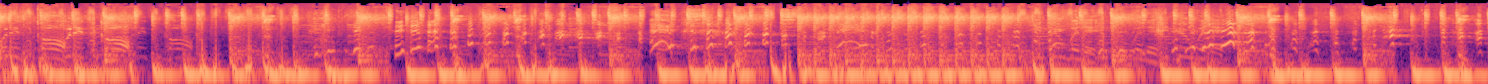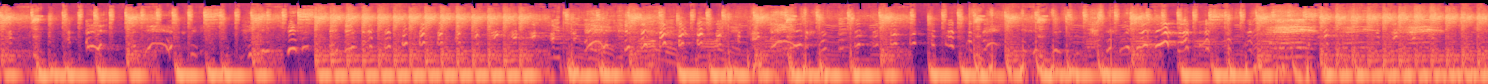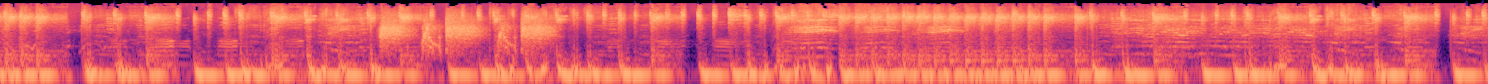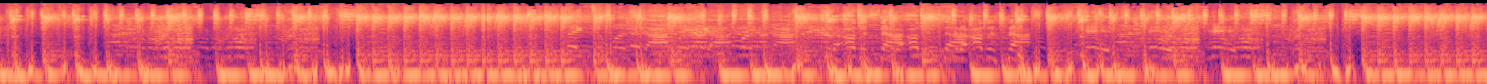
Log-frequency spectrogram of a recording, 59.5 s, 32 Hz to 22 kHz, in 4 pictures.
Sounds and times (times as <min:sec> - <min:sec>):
Hip hop music: 0:00.0 - 0:59.5.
